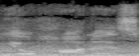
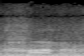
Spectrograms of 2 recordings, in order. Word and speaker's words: Joanna: There's something about Johanna's striking. Say her name fact right. that she throws. Johanna, not Hana.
